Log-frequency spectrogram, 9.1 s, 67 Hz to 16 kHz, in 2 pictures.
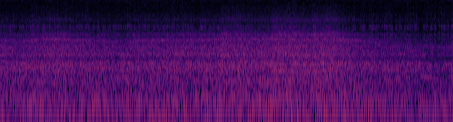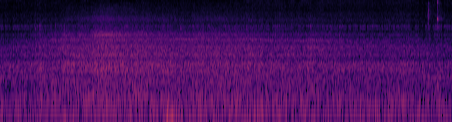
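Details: Nearly new (two months old) Dell WD19TB USB-C laptop dock, computer mostly idle: its internal fan randomly surges from 0 to 100 percent with a whooshing swell and fade, plus occasional faint electrical clicks.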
